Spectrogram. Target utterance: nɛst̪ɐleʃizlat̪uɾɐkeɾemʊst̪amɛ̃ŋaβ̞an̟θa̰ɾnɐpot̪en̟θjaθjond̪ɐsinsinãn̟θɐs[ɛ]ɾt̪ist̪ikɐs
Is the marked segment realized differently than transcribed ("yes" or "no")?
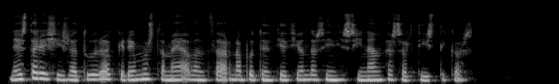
yes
